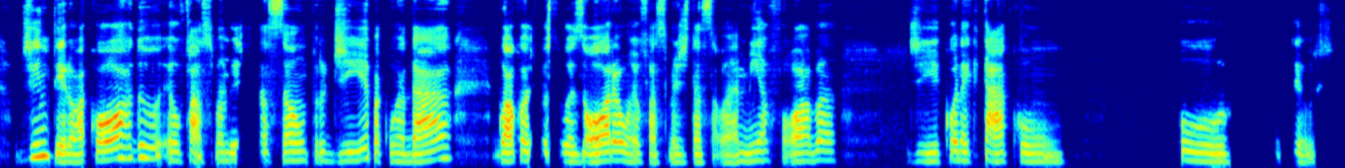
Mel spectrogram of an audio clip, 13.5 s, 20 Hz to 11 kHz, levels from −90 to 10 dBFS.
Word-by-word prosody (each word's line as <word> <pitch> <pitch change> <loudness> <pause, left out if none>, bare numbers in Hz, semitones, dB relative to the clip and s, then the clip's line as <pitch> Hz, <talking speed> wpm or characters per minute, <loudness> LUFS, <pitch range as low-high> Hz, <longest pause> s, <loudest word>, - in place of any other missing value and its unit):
o - - -37
dia 240 +2 0
inteiro, 160 - +3
eu 150 - -1
acordo, 215 +7 +5
eu 175 -1 -4
faço - - -1
uma 175 - -5
meditação 170 +2 -2
para 170 +2 -11
o - - -14
dia, 170 +6 -5
pra 185 -4 -2
acordar, 160 +7 +1 0.4
igual 165 0 +6
como 185 - -1
as 175 - -9
pessoas 155 -2 -5
oram, 175 -1 +6
eu - - -6
faço 150 -2 -6
meditação, 145 0 -3
a - - -5
minha 170 +3 -7
forma 180 +2 -3 0.7
de 165 +2 -8
conectar 170 -2 +1
com 155 - -9 1.2
o, 165 -4 -5 0.7
Deus. - - -13
170 Hz, 135 wpm, -22 LUFS, 155-180 Hz, 1.2 s, igual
